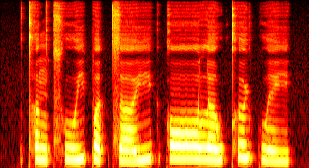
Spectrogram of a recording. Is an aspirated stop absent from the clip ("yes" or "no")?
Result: no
